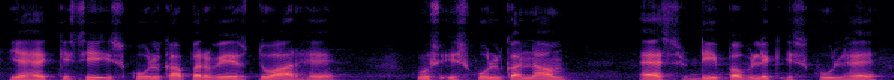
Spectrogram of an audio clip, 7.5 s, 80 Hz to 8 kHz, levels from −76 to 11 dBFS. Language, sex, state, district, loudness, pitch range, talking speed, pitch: Hindi, male, Uttar Pradesh, Muzaffarnagar, -19 LUFS, 130-150 Hz, 130 wpm, 140 Hz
